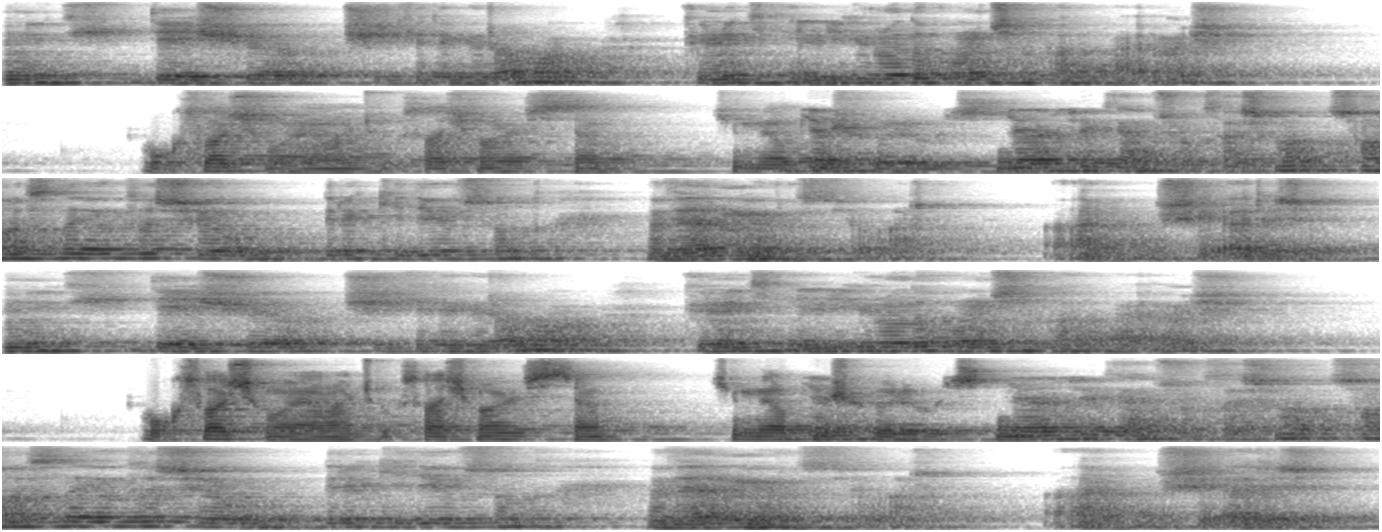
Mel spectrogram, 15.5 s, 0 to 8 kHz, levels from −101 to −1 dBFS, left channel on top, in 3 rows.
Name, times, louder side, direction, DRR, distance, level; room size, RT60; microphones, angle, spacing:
voice 1, 0.0-4.6 8.2-8.3 8.9-13.8 14.3-15.3, left 1 dB, 50° left, -1 dB, 1.5 m, -31 dB
voice 2, 5.7-7.4 7.9-9.0, right 5 dB, 80° right, 8 dB, 0.6 m, -29 dB
8.7 x 5.8 x 2.7 m, 1.2 s
head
